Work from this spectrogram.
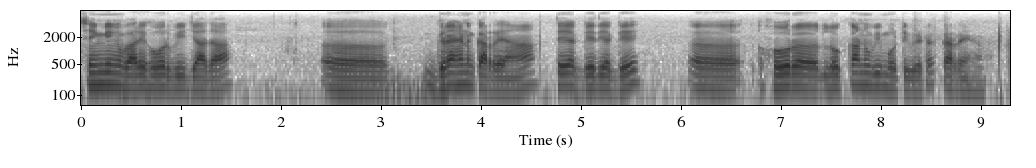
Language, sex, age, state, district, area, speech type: Punjabi, male, 18-30, Punjab, Mansa, urban, spontaneous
